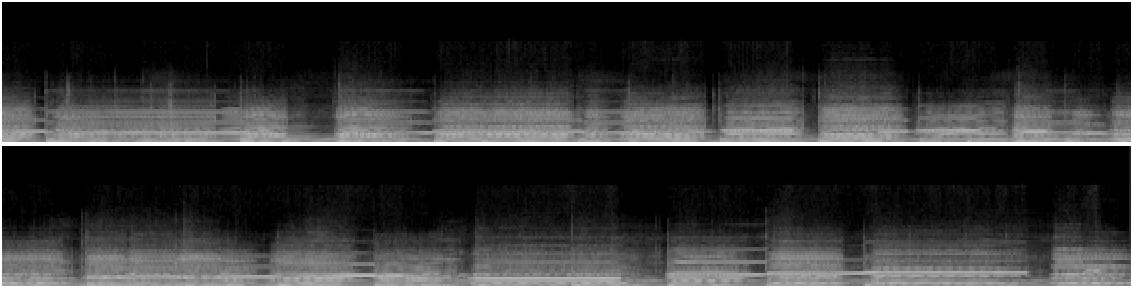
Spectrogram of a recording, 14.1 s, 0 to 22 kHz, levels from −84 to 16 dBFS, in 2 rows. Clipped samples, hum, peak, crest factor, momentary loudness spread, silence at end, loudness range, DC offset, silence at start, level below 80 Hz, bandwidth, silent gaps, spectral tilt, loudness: under 0.1%; none; -6 dBFS; 12 dB; 5 LU; 0 s; 2 LU; under 0.1%; 0 s; -52 dBFS; 10.5 kHz; none; -4.5 dB/octave; -18 LUFS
